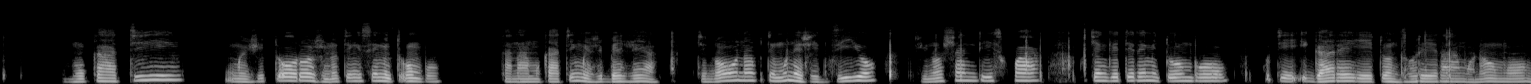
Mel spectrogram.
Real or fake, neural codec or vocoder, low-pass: fake; vocoder, 24 kHz, 100 mel bands, Vocos; 7.2 kHz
